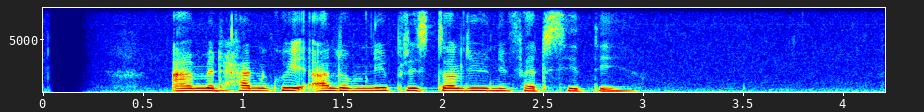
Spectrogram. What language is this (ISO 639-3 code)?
jav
